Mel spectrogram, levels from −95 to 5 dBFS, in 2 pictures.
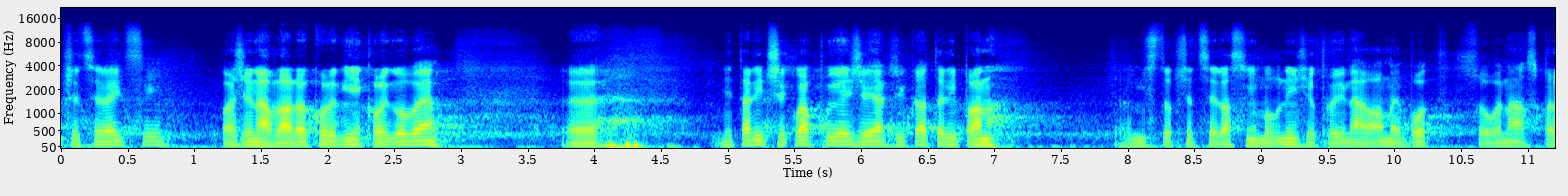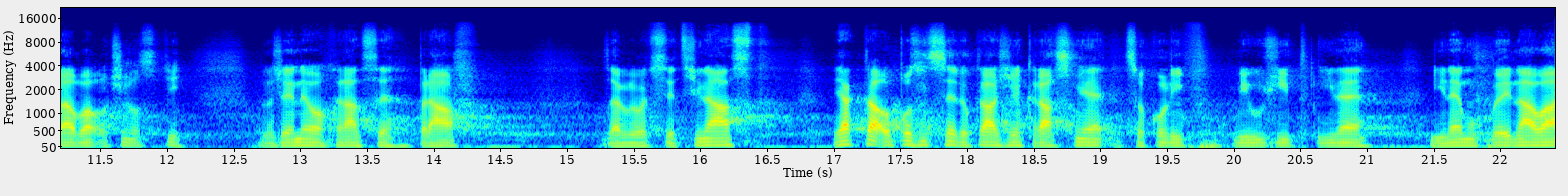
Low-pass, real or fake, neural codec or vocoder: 14.4 kHz; fake; autoencoder, 48 kHz, 32 numbers a frame, DAC-VAE, trained on Japanese speech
